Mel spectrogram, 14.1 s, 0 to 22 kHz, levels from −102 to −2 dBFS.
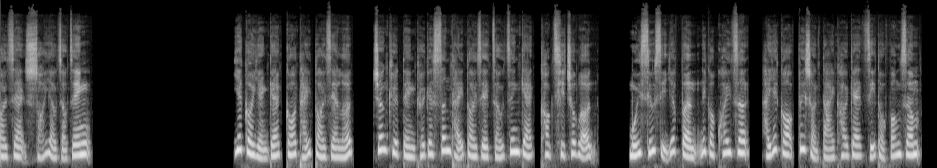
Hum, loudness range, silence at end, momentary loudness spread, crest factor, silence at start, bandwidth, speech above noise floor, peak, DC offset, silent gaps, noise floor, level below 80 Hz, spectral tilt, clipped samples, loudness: none; 3 LU; 0.25 s; 6 LU; 18 dB; 0 s; 17.5 kHz; over 68 dB; -6 dBFS; under 0.1%; 1.38-3.49 s, 4.22-4.28 s, 4.68-4.72 s, 5.29-5.59 s, 8.01-8.10 s, 8.98-9.43 s, 11.23-11.42 s, 11.90-11.97 s; under -90 dBFS; -56 dBFS; -4.5 dB/octave; under 0.1%; -23 LUFS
